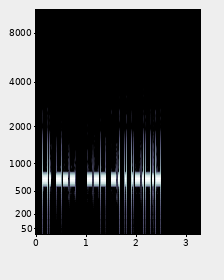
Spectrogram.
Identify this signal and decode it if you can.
Morse code, heard as a keyed tone, about 34 wpm, 700 Hz. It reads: NO ONE.
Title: Sentences from Top 1400 Words 35wpm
